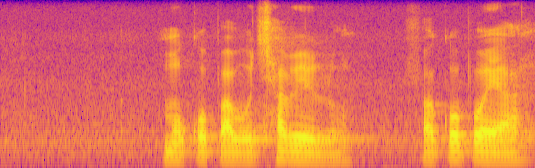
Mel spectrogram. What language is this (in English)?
Tswana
